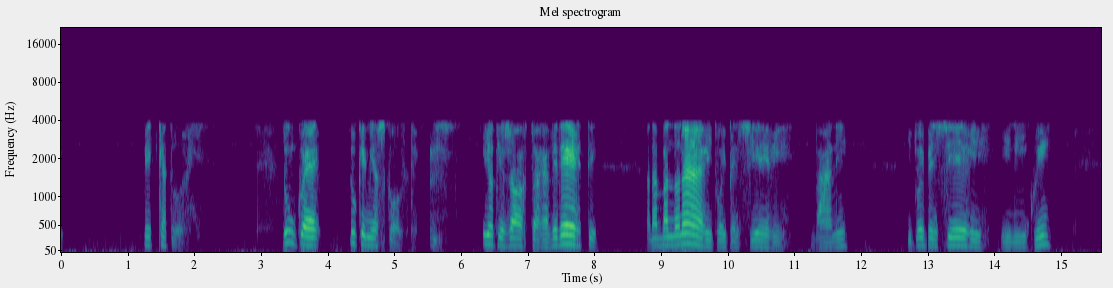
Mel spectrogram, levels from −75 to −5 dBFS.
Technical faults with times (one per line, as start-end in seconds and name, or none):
0.00-15.61 GSM full-rate codec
